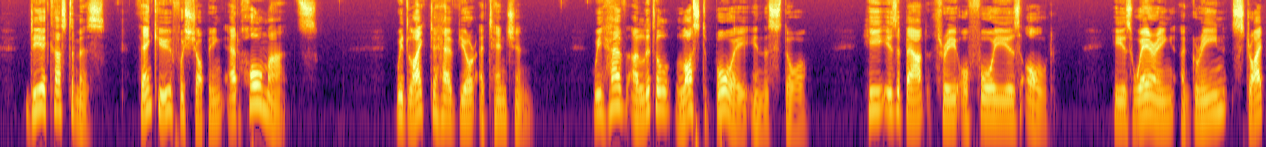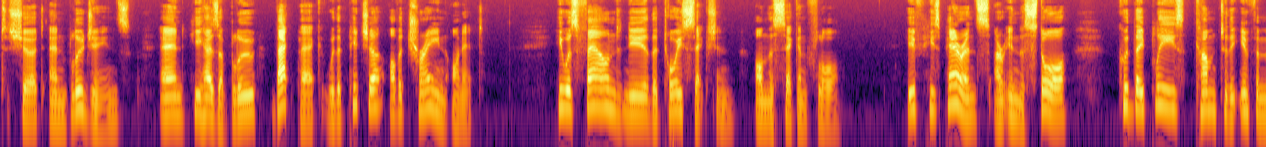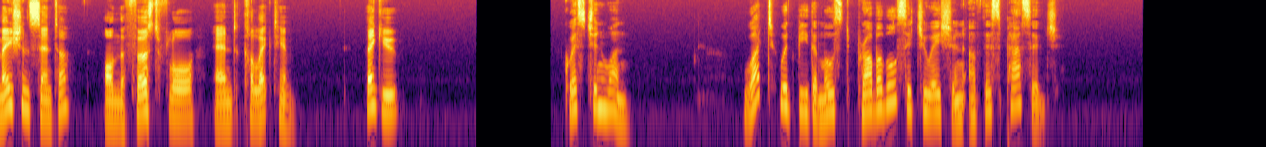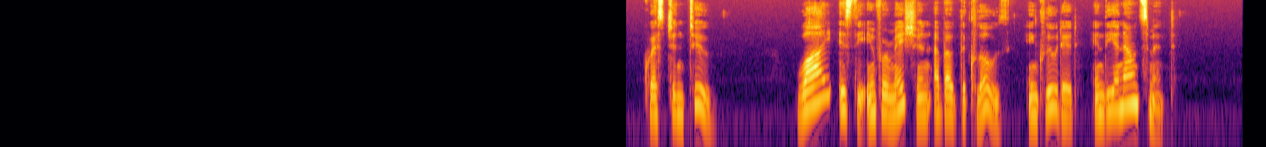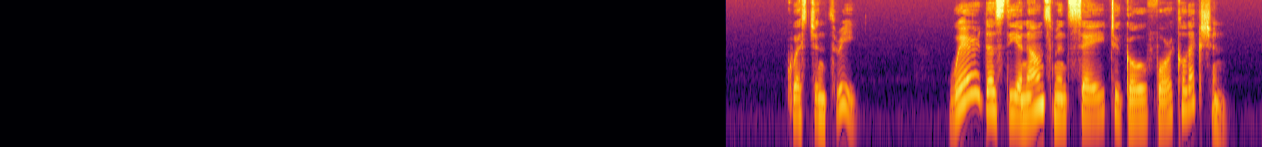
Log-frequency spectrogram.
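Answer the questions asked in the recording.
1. A store announcement about a lost boy
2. To help his parents identify the boy
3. The information center on the first floor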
